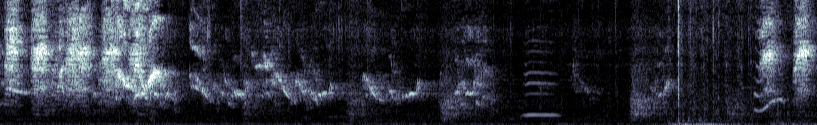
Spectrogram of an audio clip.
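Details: A group of birds at their meal gives dense high chatter, then slurred chirping notes and a short clear whistle, with a low thump near the end.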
